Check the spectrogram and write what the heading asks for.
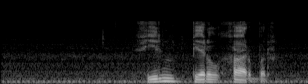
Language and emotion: Russian, neutral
